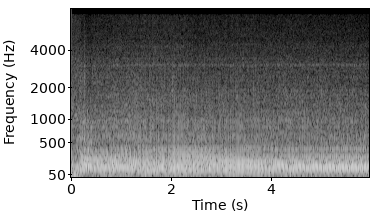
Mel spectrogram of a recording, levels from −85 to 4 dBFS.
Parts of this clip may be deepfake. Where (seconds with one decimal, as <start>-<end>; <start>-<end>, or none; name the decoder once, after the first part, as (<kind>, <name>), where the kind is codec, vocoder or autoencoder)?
1.3-3.8 (vocoder, Vocos)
